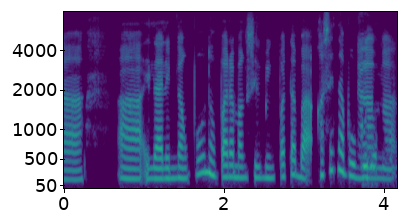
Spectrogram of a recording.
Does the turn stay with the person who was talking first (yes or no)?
no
